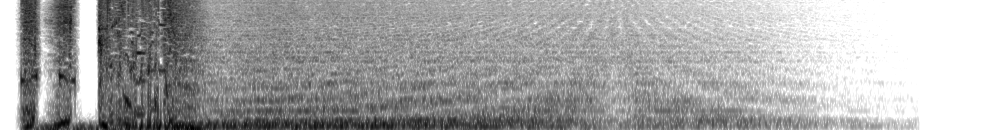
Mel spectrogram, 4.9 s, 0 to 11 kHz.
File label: Galery Noise; Sound Ideas - Galery Noise 002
